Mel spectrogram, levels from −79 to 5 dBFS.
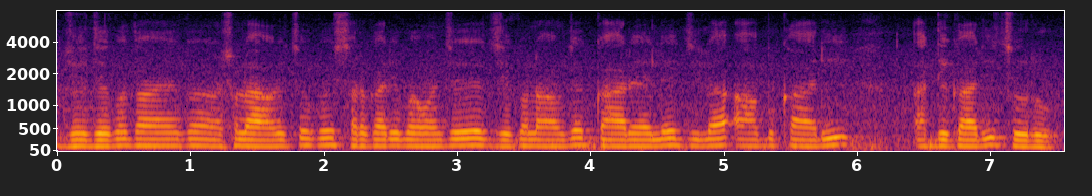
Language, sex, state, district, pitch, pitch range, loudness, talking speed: Rajasthani, male, Rajasthan, Churu, 135 Hz, 135-145 Hz, -16 LUFS, 105 wpm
